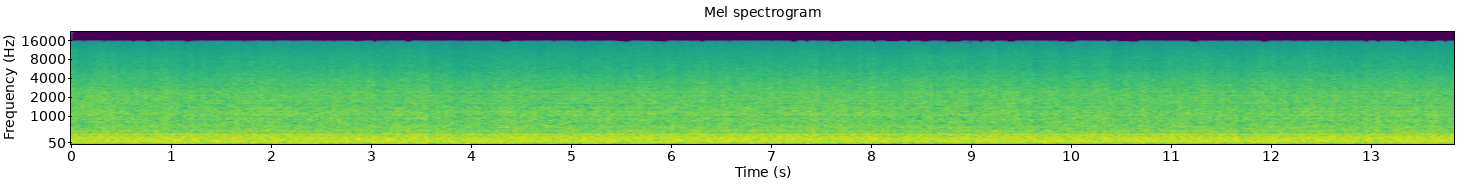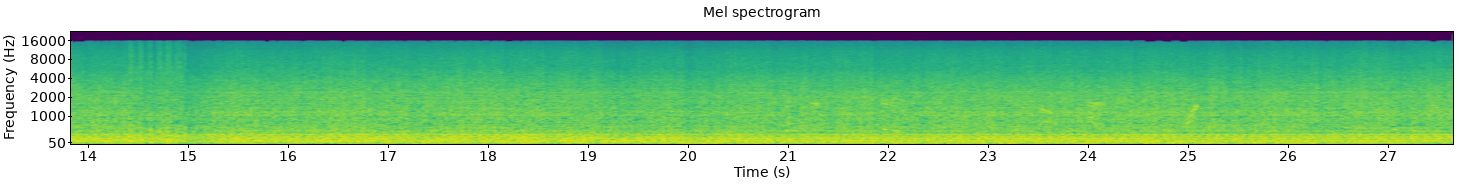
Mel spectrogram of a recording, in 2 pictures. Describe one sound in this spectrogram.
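A propeller aircraft engine drones loudly and steadily.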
